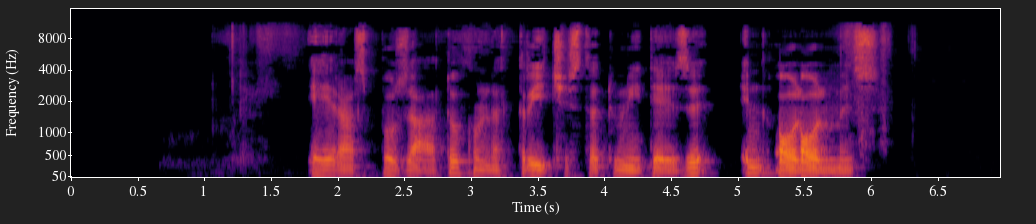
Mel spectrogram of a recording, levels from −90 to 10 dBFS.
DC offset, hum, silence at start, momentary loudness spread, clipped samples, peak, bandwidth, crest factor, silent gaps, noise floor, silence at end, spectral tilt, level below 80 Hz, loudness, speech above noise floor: under 0.1%; none; 1.25 s; 20 LU; under 0.1%; -6 dBFS; 11.5 kHz; 24 dB; none; -86 dBFS; 0.85 s; -3.5 dB/octave; -56 dBFS; -27 LUFS; 58 dB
